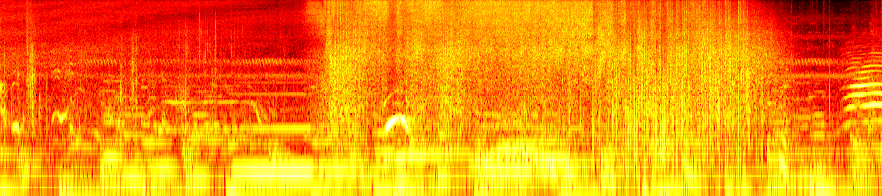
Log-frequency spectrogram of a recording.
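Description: A cheap spinning-top firecracker goes off near the floor, giving a loud, continuous hissing fizz that lasts about five seconds, while people talk and react throughout.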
